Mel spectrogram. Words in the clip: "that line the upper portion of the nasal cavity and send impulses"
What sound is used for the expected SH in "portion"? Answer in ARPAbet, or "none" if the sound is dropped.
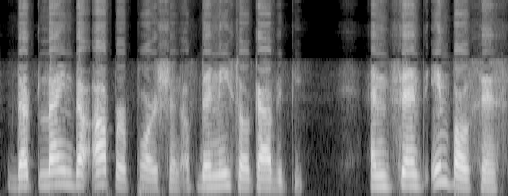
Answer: SH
